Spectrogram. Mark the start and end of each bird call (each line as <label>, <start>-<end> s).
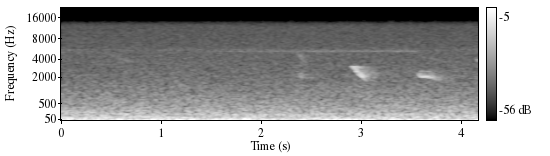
Streaked Saltator (Saltator striatipectus), 2.7-4.2 s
